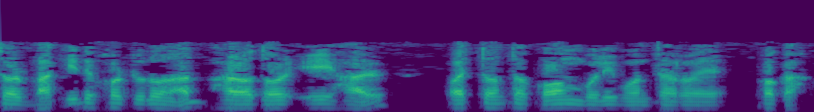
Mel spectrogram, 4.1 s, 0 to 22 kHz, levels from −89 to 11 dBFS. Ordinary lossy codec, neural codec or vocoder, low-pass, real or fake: none; none; 5.4 kHz; real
